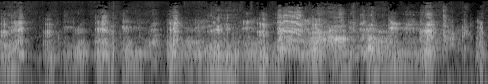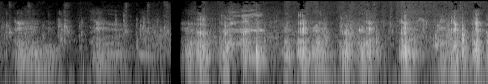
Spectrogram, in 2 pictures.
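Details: Pigs grunting and squealing in a busy, overlapping chorus: short broadband grunts repeated rapidly, with louder harsh screams rising around four seconds and again after nine seconds, several animals calling together.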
